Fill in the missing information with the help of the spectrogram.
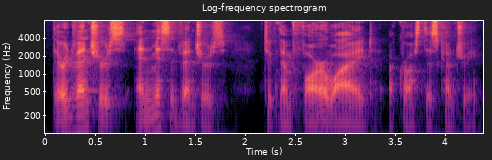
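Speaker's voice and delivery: plain reading voice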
